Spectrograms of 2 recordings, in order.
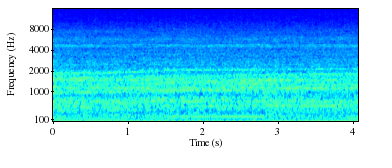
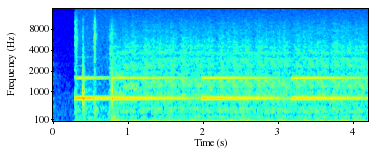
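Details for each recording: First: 2002 Toyota Solara with about 300K miles, which overheated and died at a stoplight, after repair and with the fuse box back in place: steady, even idle with a smooth low hum and no knocks or misses. It starts and runs perfect; normal idle. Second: 2002 Toyota Solara, 300K miles, overheated and died at a stoplight: starter cranks with a steady whine and lopsided beat, one stroke per cycle missing; dead cylinder deliberately created on cylinder four as index for relative compression test.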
